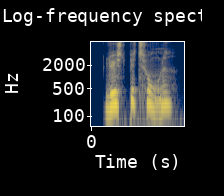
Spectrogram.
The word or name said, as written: LYSTBETONEDE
